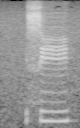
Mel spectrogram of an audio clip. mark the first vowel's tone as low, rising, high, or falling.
high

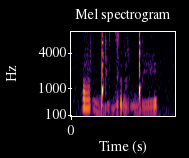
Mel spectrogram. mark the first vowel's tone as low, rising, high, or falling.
high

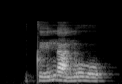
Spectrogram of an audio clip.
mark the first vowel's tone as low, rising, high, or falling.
rising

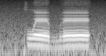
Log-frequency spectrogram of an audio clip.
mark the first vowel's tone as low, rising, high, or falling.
falling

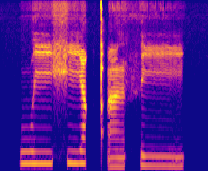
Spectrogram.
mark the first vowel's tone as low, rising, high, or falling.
high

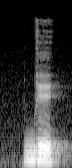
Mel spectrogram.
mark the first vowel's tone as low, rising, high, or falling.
falling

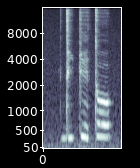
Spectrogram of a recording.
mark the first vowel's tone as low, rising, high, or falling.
low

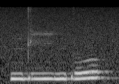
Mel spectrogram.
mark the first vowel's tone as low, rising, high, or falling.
low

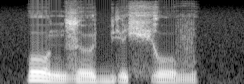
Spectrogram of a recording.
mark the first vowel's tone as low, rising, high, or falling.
falling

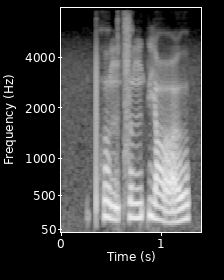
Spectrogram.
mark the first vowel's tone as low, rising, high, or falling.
low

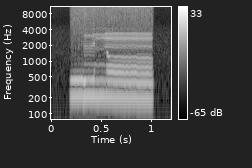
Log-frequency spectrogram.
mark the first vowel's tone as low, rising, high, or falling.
high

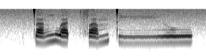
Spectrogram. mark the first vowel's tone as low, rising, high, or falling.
rising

